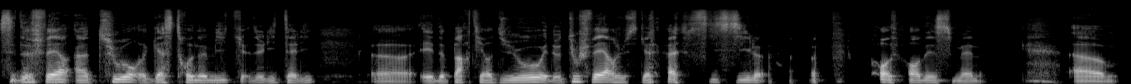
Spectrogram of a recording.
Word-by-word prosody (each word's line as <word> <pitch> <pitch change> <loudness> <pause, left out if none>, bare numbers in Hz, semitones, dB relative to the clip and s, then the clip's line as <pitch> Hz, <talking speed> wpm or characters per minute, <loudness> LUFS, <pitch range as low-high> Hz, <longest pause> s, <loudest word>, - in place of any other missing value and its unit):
c'est - - -1
de 110 0 0
faire 115 0 +5
un 95 0 -1
tour 115 -1 +2
gastronomique 95 +3 -1
de 90 +3 -6
l'Italie, 90 +1 -5 0.6
heu 70 -2 -5
et - - 0
de - - 0
partir 95 -3 -1
du 95 +3 -4
haut 105 +1 +5
et - - +3
de 90 - -5
tout 90 +10 -3
faire 110 -4 +5
jusqu'à 95 -2 -3 0.2
la - - +4
Sicile 105 -1 -3 1.1
pendant 100 - +3
des 95 0 -3
semaines. 85 -3 -4 0.9
Hem, 75 -2 0
95 Hz, 135 wpm, -23 LUFS, 85-105 Hz, 1.1 s, faire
